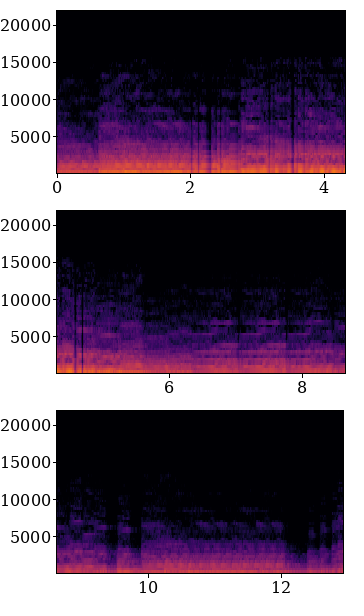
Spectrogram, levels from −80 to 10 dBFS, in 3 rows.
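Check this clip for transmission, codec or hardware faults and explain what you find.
Repeated packet loss affects the stretch from 1.99 to 4.78 s. Over those 2.8 seconds the stream keeps losing packets or receiving them too late, and the receiver patches each hole by extending the last sound it received. Concealment covers about a quarter of the span, and the longest gap runs 96 ms. The dense pattern points to roughly thirty separate dropouts. Because the holes arrive one after another, the audio turns choppy, with pieces missing.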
